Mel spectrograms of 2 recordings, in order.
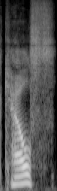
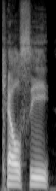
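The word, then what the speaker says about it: Kelce: gotta ask this first did you know that it's Kel like technically how you pronounce his last name because Andy Reid has said that forever everybody else has said Kelsey Kelsey never corrected anybody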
